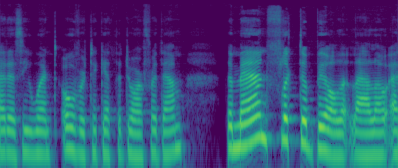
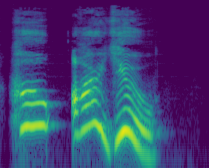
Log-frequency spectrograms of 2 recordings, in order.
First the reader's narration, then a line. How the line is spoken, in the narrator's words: Lalo interrupted angrily, upset at the relentless presence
